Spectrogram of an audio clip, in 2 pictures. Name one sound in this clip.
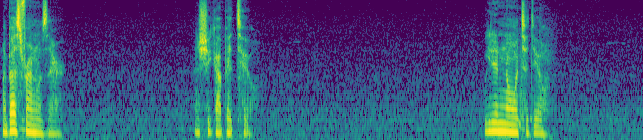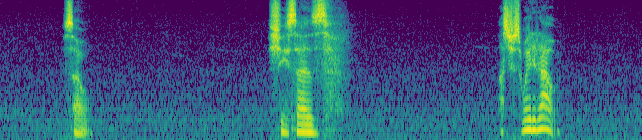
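A young girl speaks quietly and hesitantly in short bursts, close by.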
